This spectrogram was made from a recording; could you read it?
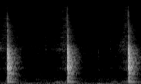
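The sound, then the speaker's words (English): Three crisp knife chops on a cutting board, evenly spaced at a slow, steady pace, as vegetables are cut, with no voices. “I'm the co-host who chops. You said. All the vegetables should be done by now.”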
